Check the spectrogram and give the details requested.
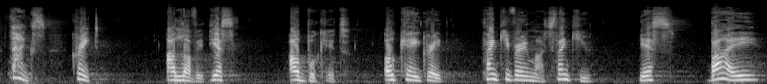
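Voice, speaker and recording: A woman presenting an English lesson, speaking deliberately and emphatically and repeating key phrases. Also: mid-range voice, big-room sound. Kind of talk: slow instructional lesson to camera.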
